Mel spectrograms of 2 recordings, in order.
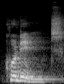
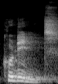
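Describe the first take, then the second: No difference in how they are said.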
